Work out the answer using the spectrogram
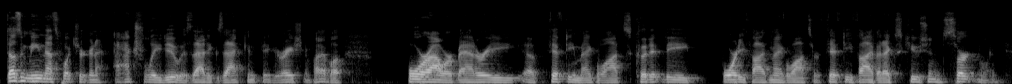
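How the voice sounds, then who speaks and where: Gravelly low-voiced man explaining steadily. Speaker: utility company expert witness. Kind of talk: formal hearing testimony.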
